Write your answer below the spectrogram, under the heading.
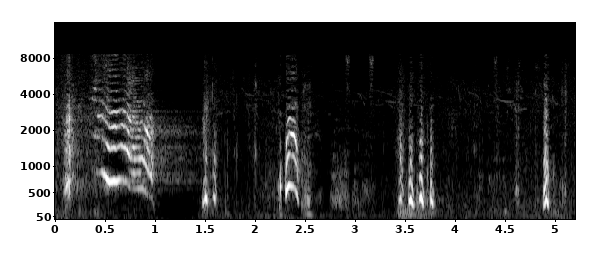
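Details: A spotted hyena (Crocuta crocuta) gives a wavering, quavering cry, then a string of short, arched yelps and giggling, laugh-like bursts.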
